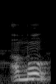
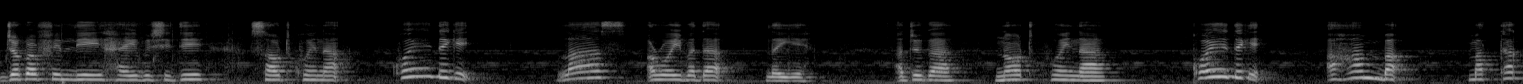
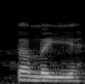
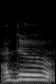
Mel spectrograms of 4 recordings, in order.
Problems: constant background noise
